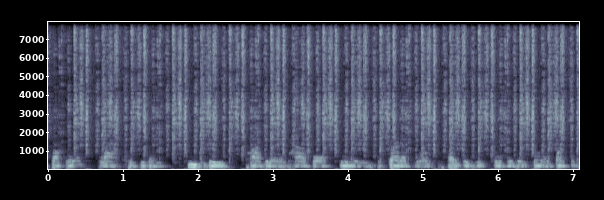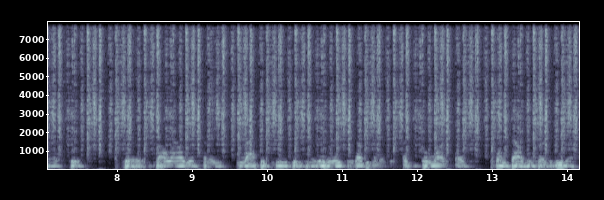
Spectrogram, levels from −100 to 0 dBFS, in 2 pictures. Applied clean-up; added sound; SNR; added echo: classical method WPE with log-MMSE.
